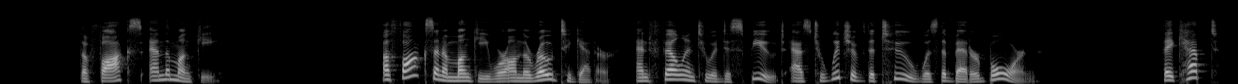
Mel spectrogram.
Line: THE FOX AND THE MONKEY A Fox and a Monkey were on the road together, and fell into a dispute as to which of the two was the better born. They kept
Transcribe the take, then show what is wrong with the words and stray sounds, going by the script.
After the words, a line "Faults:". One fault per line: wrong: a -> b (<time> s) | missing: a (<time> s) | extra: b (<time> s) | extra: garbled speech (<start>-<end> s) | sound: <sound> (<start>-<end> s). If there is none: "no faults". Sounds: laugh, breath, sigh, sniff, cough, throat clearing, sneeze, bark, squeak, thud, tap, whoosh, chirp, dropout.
THE FOX AND THE MONKEY A Fox and a Monkey were on the road together, and fell into a dispute as to which of the two was the better born. They kept
Faults:
no faults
